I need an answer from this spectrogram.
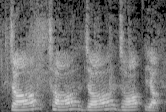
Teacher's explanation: चवर्ग हमेशा हम क्या होता है? चवर्ग तालु से बोलते हैं।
